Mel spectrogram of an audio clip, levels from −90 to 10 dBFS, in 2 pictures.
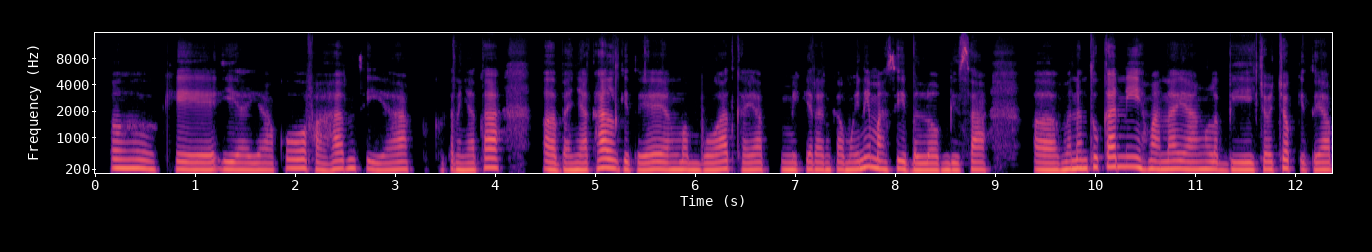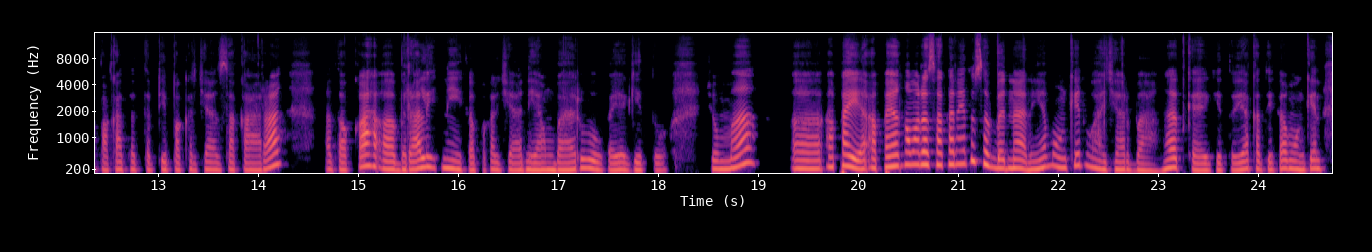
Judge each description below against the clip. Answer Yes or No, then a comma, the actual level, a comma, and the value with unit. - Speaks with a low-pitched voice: No, high, 190 Hz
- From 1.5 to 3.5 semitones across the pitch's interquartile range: Yes, average, 3.1 semitones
